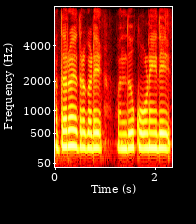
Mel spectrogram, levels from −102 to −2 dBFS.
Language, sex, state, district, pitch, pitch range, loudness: Kannada, female, Karnataka, Bidar, 250 Hz, 250-265 Hz, -14 LUFS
